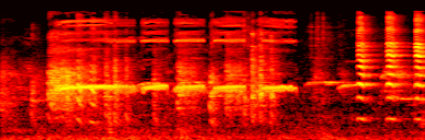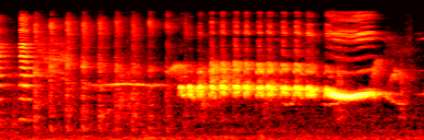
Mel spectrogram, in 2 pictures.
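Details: Black-throated laughingthrush in the mature wild-style voice, used to train wild-caught birds. Steady whistled notes give way to scratchy, rattling bursts, then a fast series of ringing whistles ending in one bright high note.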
